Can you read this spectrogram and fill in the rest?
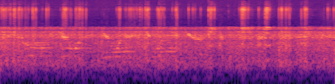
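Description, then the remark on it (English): A weak ham radio transmission, with a faint voice buried under steady hiss and repeated crackling bursts of static that pop in and out at an uneven rhythm. “but boy, the static crashes are pretty bad. Your signal's not real strong.”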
